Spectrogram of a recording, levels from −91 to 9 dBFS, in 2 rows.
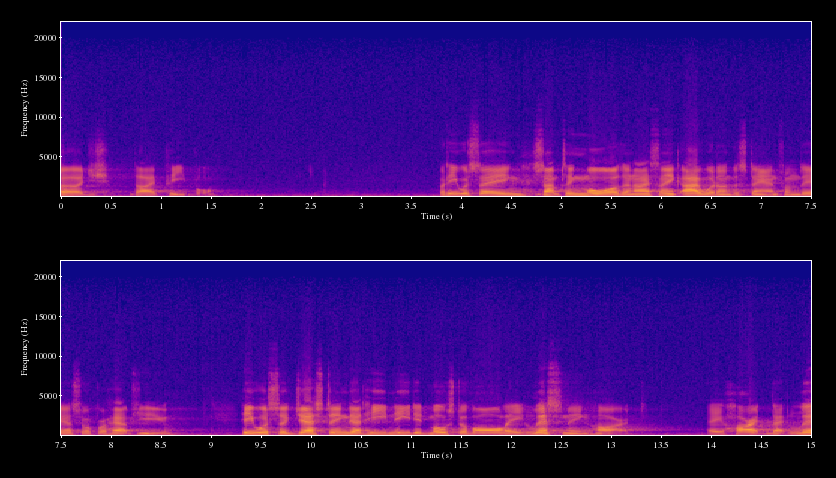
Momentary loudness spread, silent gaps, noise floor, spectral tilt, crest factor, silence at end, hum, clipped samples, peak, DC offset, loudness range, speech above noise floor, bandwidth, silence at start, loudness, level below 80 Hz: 14 LU; none; -52 dBFS; -5.5 dB/octave; 20 dB; 0 s; none; under 0.1%; -2 dBFS; under 0.1%; 10 LU; 31 dB; 11 kHz; 0 s; -21 LUFS; -54 dBFS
